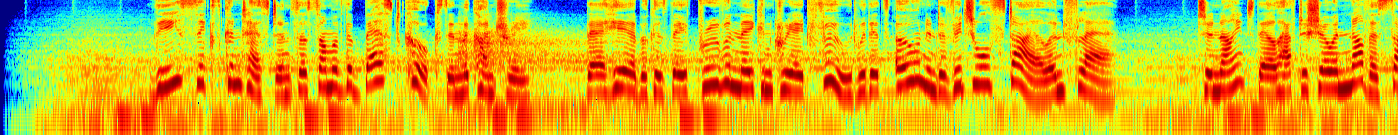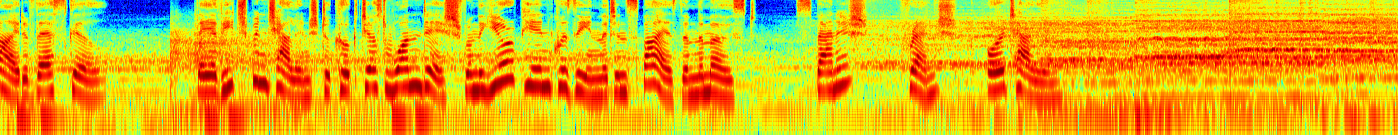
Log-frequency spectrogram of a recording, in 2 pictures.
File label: Trailer; Masterchef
